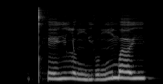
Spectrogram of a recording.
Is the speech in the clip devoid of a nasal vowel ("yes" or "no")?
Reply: yes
